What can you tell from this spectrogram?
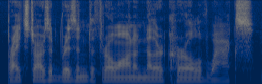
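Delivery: usual speaking voice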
